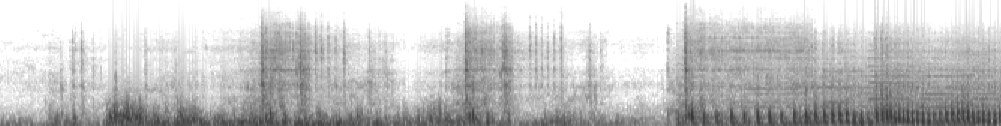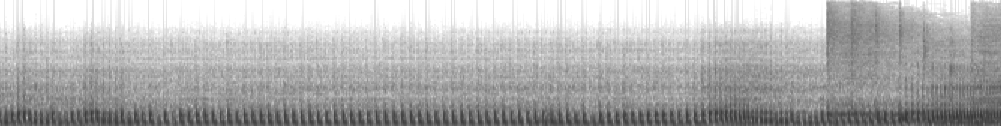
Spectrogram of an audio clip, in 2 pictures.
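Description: Motorcycle engine with an ignition fault, catching about four and a half seconds in after a run of irregular knocks and clatters, then running and revved up and down a few times. Music comes in near the end.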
